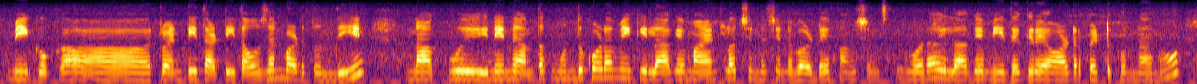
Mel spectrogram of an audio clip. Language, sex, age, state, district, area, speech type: Telugu, female, 30-45, Andhra Pradesh, Palnadu, rural, spontaneous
